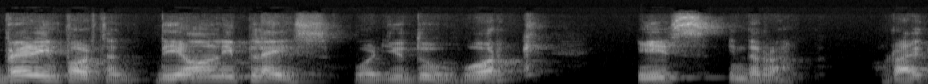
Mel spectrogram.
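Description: A man's dark, mellow voice moves at a moderate pace with very wide pitch swings. The background is quiet. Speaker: physics lecturer. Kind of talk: lecture. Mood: friendly, laughs briefly. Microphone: webcam.

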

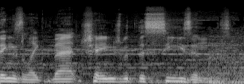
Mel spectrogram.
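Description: Music plays behind a man's voice. His pitch swings very widely. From Canada. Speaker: voice actor. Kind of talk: voice acting demo, dramatic scripted monologue. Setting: recorded with background music. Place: home room.

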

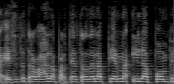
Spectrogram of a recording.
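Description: An animated, high-pitched woman's voice in a very clean recording with a silent background. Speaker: fitness vlogger. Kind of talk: casual vlog workout guide, chatty self-narration while exercising. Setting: outdoors and home, filmed on her own. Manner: animated, friendly, breathless, talking to viewers.

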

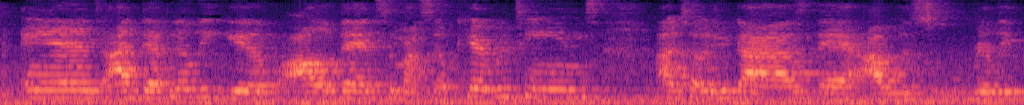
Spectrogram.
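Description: A moderate pace with audible room echo and noticeable background noise. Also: woman. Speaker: wellness coach. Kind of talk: casual vlog chat. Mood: upbeat, relieved. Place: home room.

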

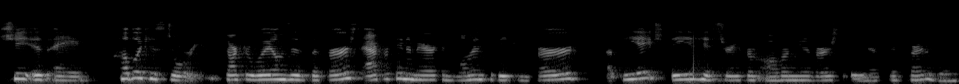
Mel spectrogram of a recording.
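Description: This woman talks at a fairly quick pace in a somewhat breathy voice. Her pitch moves in an ordinary way. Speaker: library director. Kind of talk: formal introduction and Q&A moderation. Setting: video call. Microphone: video call.

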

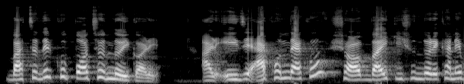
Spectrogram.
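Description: A woman's high voice with very wide pitch swings, dry and close with no echo, in a very clean recording over a silent background. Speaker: vlogger. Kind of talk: casual vlog narration.

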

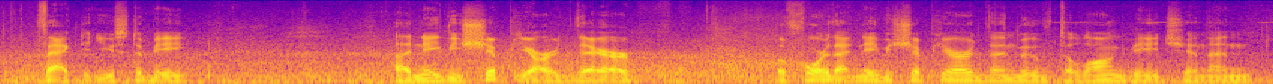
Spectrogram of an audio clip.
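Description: A man talks at a fairly slow pace with a very deep, low voice and fairly even intonation. The sound is dry with no echo, though background noise is noticeable. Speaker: walking tour live streamer. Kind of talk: commentary. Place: street. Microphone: phone near.

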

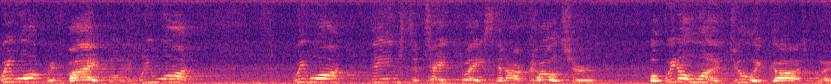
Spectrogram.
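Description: An animated man speaks fairly slowly at an extremely high pitch, with very wide pitch swings and big jumps in loudness. Long, frequent pauses break up his speech, and light background noise and audible room echo surround it. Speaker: preacher. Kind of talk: sermon to a live church congregation. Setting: church. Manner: animated, call-and-response, pauses for amens; exhortative, laughs and jokes with the congregation. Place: hall. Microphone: camera far.

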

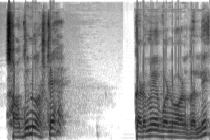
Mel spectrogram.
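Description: A man's dark, mellow tone with lively intonation. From Karnataka, Bangalore Rural district. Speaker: businessman. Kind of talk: interview testimony.

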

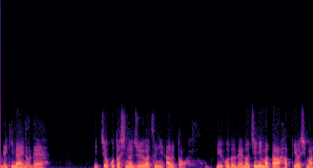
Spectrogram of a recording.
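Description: A man with a Japanese accent speaks, the sound dry with no echo. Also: quiet background. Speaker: sculptor; sculptor demonstrating live. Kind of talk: live sculpting demo, bilingual English and Japanese. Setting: live stream from studio in LA. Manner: halting, hesitant English with many fillers. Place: workshop.

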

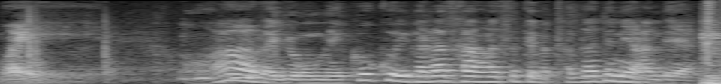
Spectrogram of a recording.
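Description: Over noticeable background noise, a man with a Tsugaru accent speaks in a high pitch with lively intonation. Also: moderate pace. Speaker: storyteller. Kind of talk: casual conversation. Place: meeting room. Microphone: camera far.

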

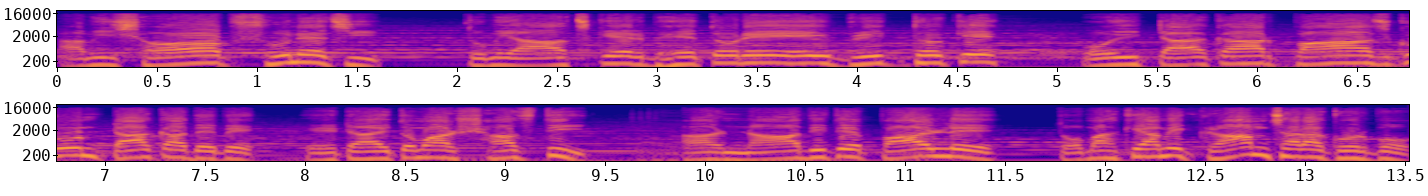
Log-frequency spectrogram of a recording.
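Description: A man puts on a cartoonish character voice, fairly high-pitched, at a fairly slow pace. Loud music plays in the background. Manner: authoritative, stern.

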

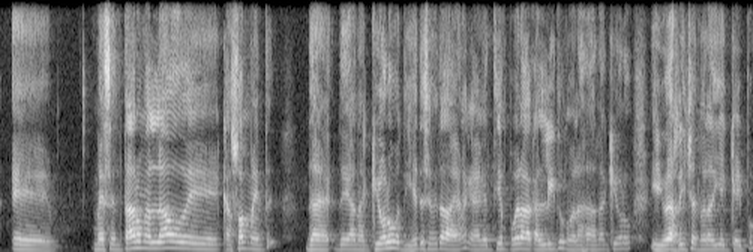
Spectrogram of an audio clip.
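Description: Recorded very cleanly against a silent background, a man with a fairly high pitch speaks at a moderate pace with fairly even intonation in a normal speaking voice. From Cuba. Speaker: DJ and music producer. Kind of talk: interview.

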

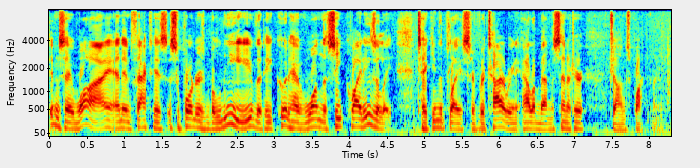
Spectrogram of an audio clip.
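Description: Talking at a fairly quick pace, a man keeps his loudness very even, with ordinary pitch variation. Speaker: news anchor. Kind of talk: news reading. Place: studio. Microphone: lapel.

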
